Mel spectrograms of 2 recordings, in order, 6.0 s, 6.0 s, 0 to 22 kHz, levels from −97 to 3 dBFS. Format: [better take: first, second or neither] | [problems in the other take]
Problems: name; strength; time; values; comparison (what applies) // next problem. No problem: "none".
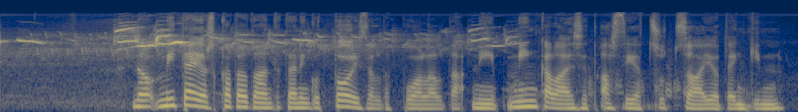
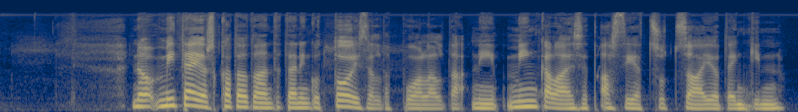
second | animal sounds; very loud; throughout; 3 dB above the speech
